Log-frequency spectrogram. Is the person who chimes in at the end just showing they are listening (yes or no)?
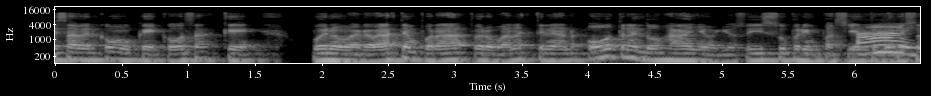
yes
